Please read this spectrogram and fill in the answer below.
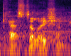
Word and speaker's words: castellation: Castellation. Castell. Maximum castellation. So castle. When you say the word castle, the T is silent. When you say the word castellation, it no longer is silent.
